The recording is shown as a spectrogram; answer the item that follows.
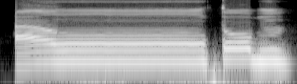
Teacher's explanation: নুন সাকিনের পর ইকফার হরফ তা আসছে, এই কারণে এই নুন সাকিনকে নাকের ভিতরে লুকাইয়া গুন্নার সহিত পড়ব। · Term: ইকফা গুন্না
